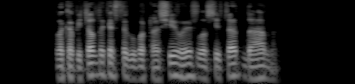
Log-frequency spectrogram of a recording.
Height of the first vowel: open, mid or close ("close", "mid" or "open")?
mid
